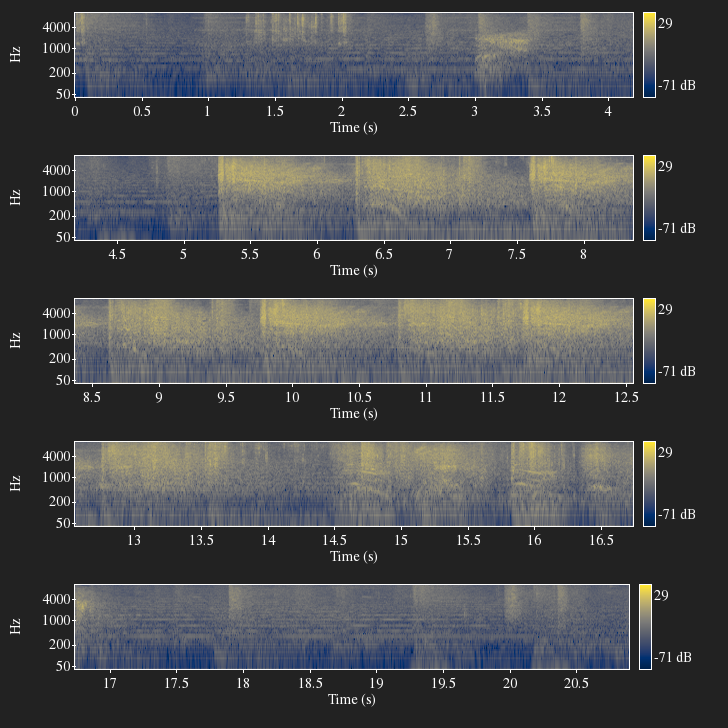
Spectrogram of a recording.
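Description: Rapid volleys of gunfire from weapons in the Hellboy: The Science of Evil video game, dense and loud, crackling almost continuously with bursts of scattered shots and metallic clinks.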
